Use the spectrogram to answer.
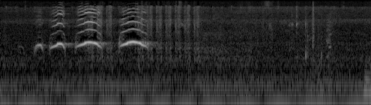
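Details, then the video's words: On Ishigaki Island, Okinawa, in breeding season, crested serpent eagles call to each other with three loud, ringing whistles in quick succession, each arching up and falling away, over a still background; possibly a male chasing an intruder. "【鳴き声、鳴き合い】カンムリワシ Crested serpent eagle"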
